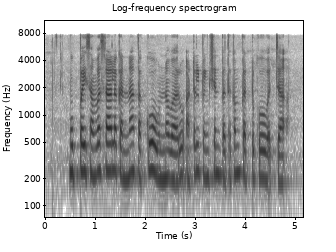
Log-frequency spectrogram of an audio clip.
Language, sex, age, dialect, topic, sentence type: Telugu, female, 25-30, Central/Coastal, banking, question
